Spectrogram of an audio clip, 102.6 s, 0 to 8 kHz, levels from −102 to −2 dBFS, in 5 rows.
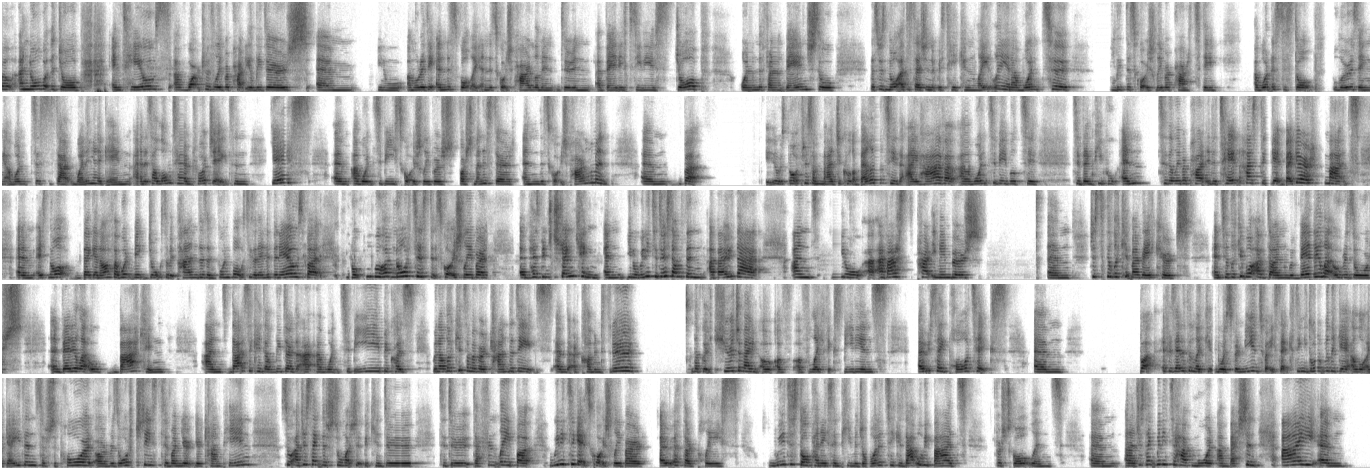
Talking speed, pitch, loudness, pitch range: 180 wpm, 240 Hz, -21 LUFS, 220-280 Hz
